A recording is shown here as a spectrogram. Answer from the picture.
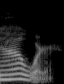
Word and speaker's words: hour: Jadi silent H berarti huruf H-nya itu tidak disuarakan, tidak dibaca. Contohnya, an hour. An hour. Nah, ini yang dimaksud silent H ya. Jadi nggak dibaca hour gitu, enggak. Ini dia, anggap aja kalian coret. Nggak usah dianggap ya, langsung hour. Karena suara yang pertama keluar adalah A, hour. Makanya yang dipakai adalah an.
